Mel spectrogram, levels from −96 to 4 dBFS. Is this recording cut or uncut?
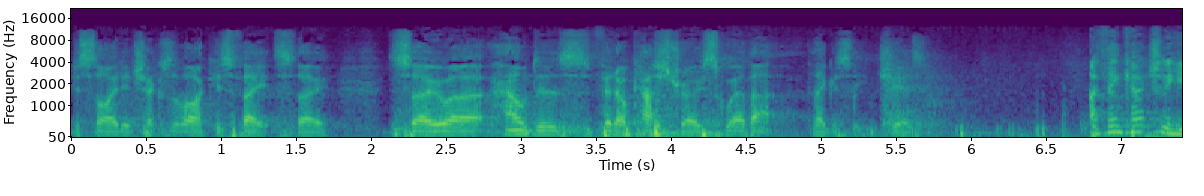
uncut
